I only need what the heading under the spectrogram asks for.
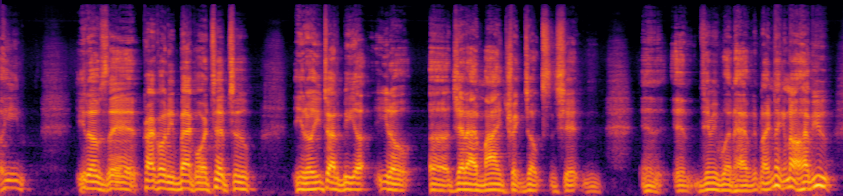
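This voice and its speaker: A man with a deep, rough-edged voice chats as a storyteller. His delivery is casual and animated, peppered with swearing and slang, and he circles back to repeat phrases for emphasis. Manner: breaks into laughter often while talking. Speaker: screenwriter and performer telling his own story.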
